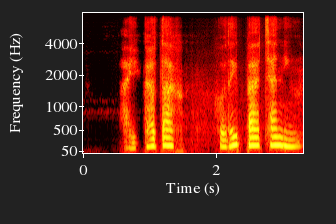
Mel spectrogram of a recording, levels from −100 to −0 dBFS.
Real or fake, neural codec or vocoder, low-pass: fake; codec, 16 kHz in and 24 kHz out, 0.6 kbps, FocalCodec, streaming, 2048 codes; 7.2 kHz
